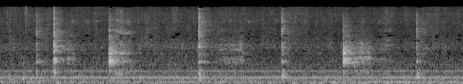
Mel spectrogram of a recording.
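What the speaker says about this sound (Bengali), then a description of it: "এবার এভাবে নাড়তে থাকতে হবে নেড়ে একটু পেঁয়াজটা বাদামি কালার হয়ে গেলে" Chopped onion sizzles steadily in a hot pan, with about six distinct scraping stirs of a spoon breaking through the frying at roughly even intervals, close and fairly loud, with no voices.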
